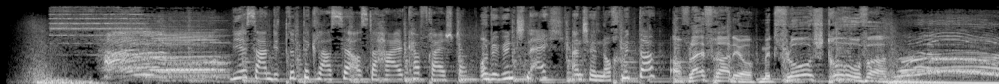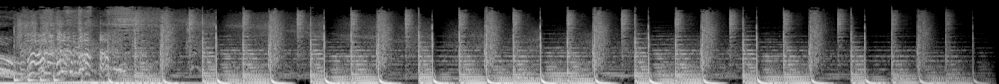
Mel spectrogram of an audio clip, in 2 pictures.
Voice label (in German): Radiojingle mit Schueler; Liferadio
